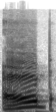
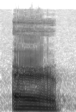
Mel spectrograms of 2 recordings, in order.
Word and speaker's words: herb: It's very important that you just say herb. No s. Herbs. Well, that's stuff like spices, stuff you use to add flavor to your food. And in American English, we don't pronounce the H.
